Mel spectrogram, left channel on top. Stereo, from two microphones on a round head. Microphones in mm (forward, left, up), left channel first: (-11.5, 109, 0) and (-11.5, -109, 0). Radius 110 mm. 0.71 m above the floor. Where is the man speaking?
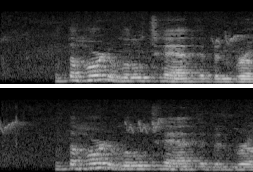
15° left (ahead or behind), 1.9 m; by 2.5 s 65° left (ahead or behind), 1.7 m.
